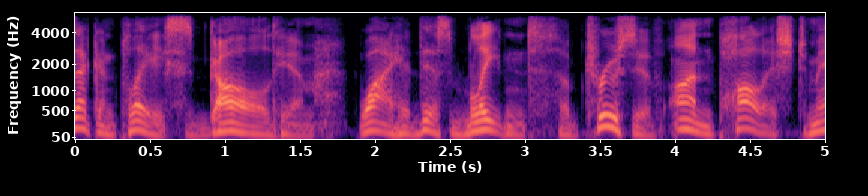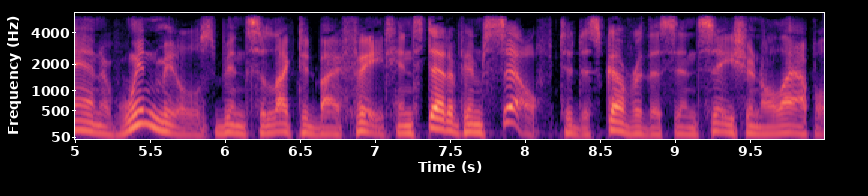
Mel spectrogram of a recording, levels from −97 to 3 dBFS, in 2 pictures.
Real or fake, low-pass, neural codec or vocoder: real; 5.4 kHz; none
